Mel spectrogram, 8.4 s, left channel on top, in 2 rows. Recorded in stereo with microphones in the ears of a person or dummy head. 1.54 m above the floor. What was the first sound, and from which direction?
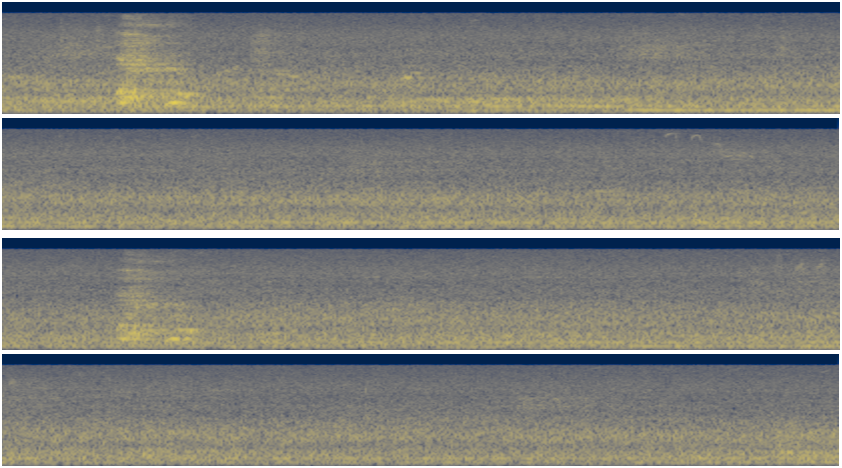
A cough, 70° left (ahead or behind).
